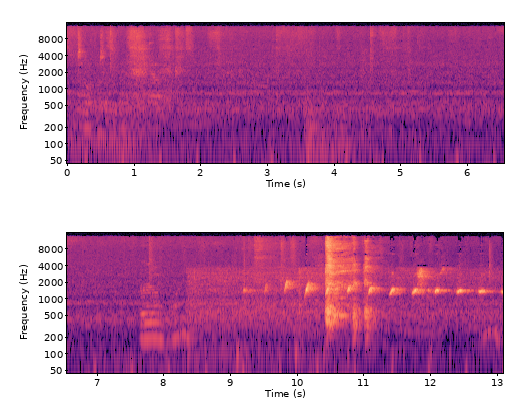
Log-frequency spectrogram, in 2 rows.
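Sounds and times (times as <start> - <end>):
faint murmur of noise: 0.0 - 13.0
owl hooting at night: 9.2 - 13.0.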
